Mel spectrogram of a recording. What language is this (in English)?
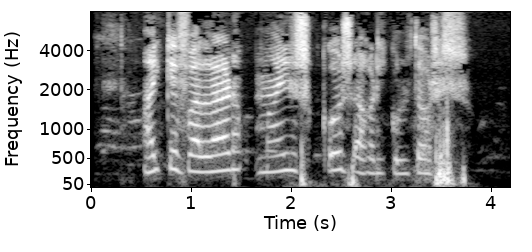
Galician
